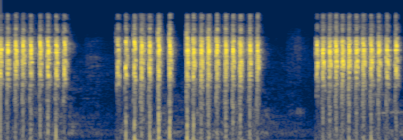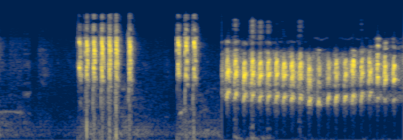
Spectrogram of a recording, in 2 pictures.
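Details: Eurasian tree sparrow fighting chatter, a master recording for competition-bird training: five short bursts of rapid harsh chirps, then a sustained, buzzy, wavering lower sound filling the final two seconds.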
